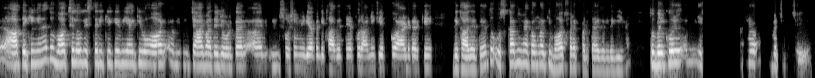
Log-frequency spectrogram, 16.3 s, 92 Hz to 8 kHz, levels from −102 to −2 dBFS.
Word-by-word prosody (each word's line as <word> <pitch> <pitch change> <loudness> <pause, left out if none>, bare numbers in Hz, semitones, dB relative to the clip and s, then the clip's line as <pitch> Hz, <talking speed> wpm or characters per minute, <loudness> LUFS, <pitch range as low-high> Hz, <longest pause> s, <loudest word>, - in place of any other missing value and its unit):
आप 195 0 +8
देखेंगे 215 +1 +1
ना 250 +2 -2
तो 270 - 0
बहुत 215 -1 +4
से 230 - +2
लोग 225 0 0
इस 215 0 -4
तरीके 215 0 -2
के 220 +2 -1
भी 215 +1 -4
है 210 0 0
कि 215 +3 -6
वो 210 -1 0
और 205 +1 +5 0.2
अम, 200 -2 -11 0.3
4 185 -1 +3
बातें 185 0 +1
जोड़कर 180 +1 0
अर 180 -1 -4 0.3
सोशल 175 +1 -8
मीडिया 175 0 +2
पे 175 - -4
दिखा 165 -1 +1
देते 160 +1 -8
हैं 165 - -2
पुरानी 170 0 -2
क्लिप 175 -1 -4
को 175 -1 +3
ऐड 160 +1 +1
करके 165 0 -2 0.5
दिखा 160 -2 +4
देते 160 +1 -2
हैं। 190 +2 -2
तो 235 - +1 0.2
उसका 210 +2 +2
भी 225 +1 -5
मैं 215 - 0
कहूँगा 200 -1 0
कि 205 - -3
बहुत 170 +1 +3
फ़र्क़ 175 -1 -1
पड़ता 150 +1 -6
है 150 - -1
ज़िन्दगी 145 0 -8
में। 200 - -26 0.4
तो 205 - +5
बिल्कुल 215 +3 +6 0.2
इससे 235 -3 -11 0.8
अच्छा 215 0 -3 0.4
बचना 175 - -9
चाहिए। 65 0 -11
185 Hz, 190 wpm, -21 LUFS, 165-215 Hz, 0.8 s, आप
